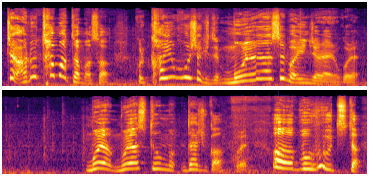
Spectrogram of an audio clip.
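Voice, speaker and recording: Very high-pitched, excitable male gamer. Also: slight background noise. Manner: jumpy, rapid repeated exclamations, old-man style turns of phrase. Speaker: video game streamer. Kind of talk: excitable let's-play commentary of a horror game.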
